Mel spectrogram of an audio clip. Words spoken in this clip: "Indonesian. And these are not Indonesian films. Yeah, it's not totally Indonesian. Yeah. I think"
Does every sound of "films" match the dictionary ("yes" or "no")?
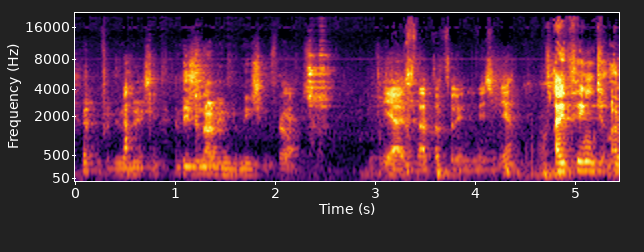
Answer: no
